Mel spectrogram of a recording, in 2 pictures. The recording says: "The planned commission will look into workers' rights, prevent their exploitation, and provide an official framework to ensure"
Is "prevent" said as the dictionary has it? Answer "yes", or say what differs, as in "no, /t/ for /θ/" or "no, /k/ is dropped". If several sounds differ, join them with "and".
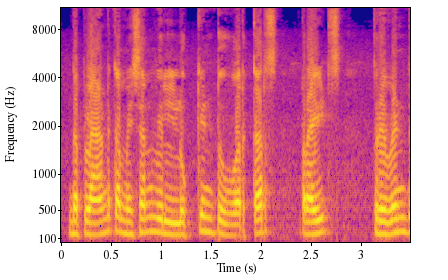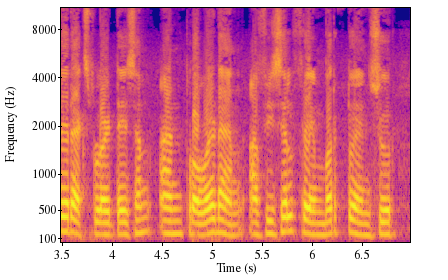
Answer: yes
